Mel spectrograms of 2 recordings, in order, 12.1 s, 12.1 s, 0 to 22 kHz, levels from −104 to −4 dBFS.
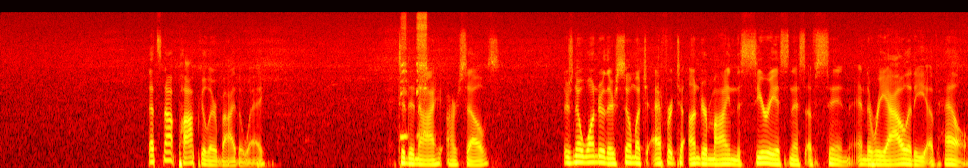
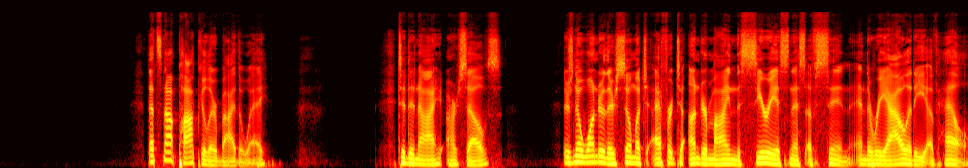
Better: second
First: hiss; noticeable; throughout; 15 dB below the speech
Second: none

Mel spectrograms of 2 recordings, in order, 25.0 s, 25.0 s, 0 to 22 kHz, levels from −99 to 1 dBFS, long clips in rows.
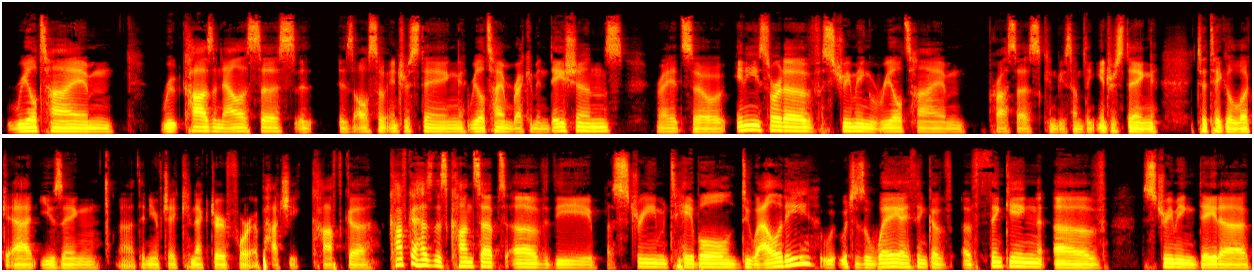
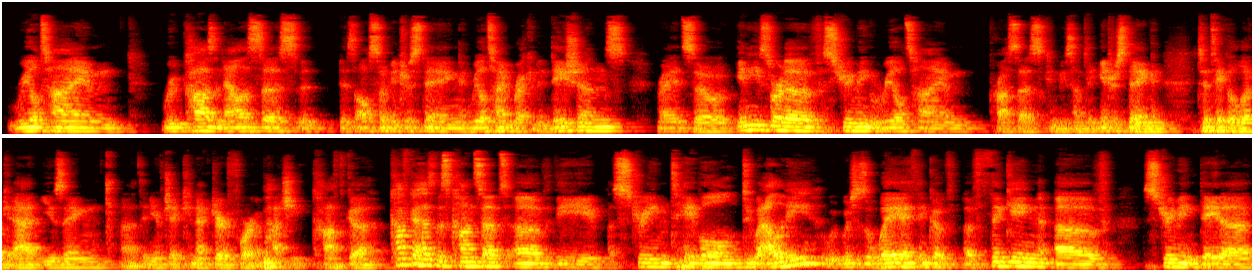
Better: first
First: none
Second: off-mic speech; far // room echo; slight; dies away in 0.3 s

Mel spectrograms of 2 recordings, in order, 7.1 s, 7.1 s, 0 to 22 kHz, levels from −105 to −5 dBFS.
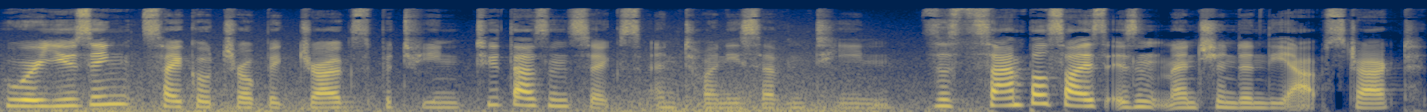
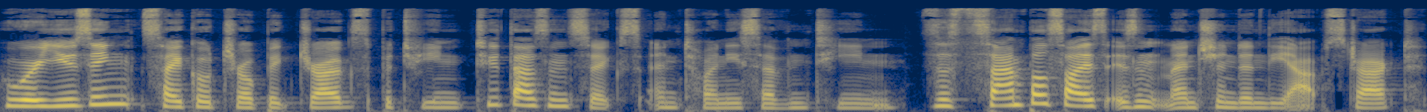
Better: second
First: wind noise on the microphone; occasional gusts; until 5 s; 20 dB below the speech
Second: none

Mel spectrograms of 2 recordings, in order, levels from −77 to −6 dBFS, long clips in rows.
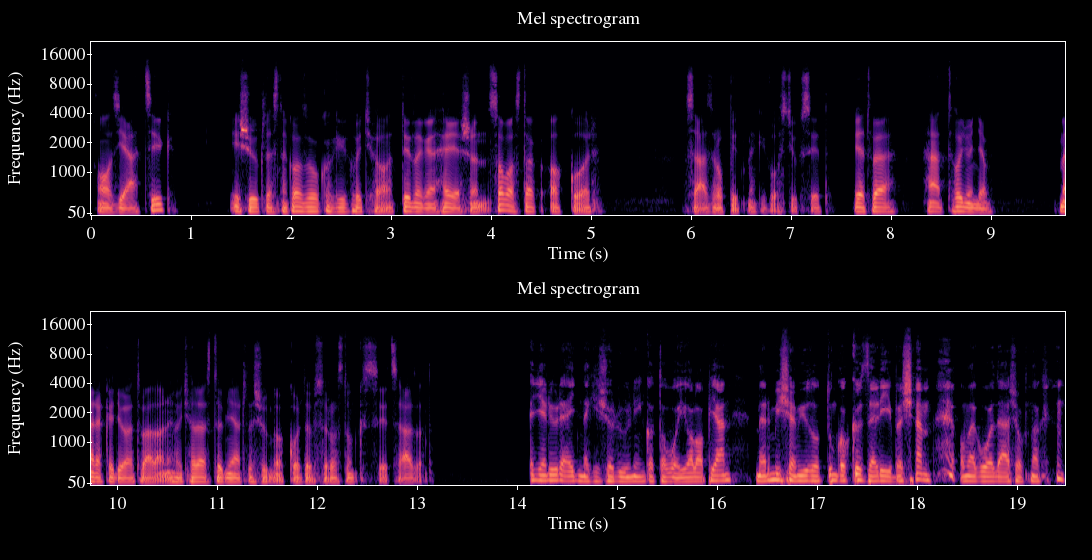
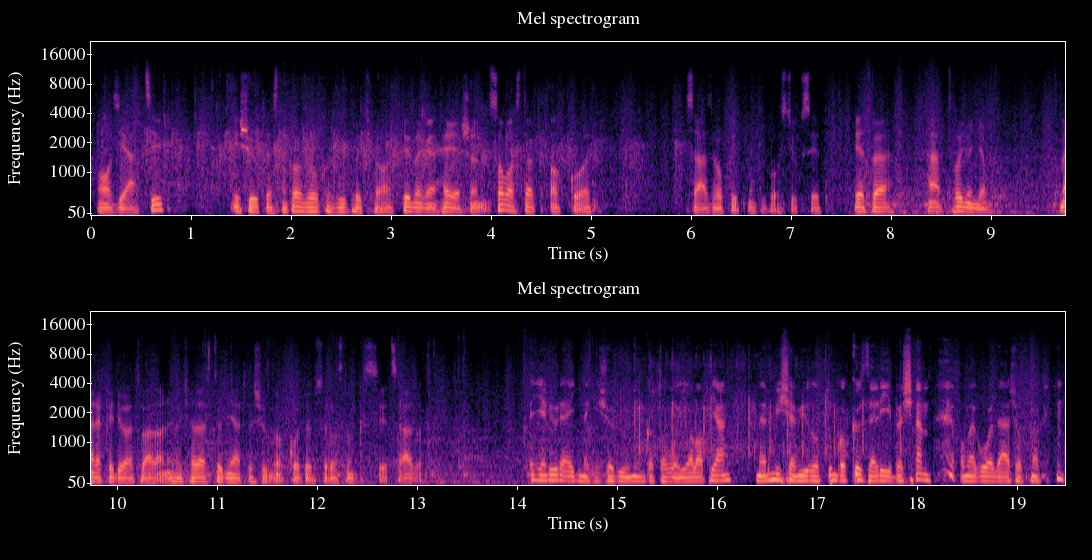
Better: first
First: none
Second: crowd noise; noticeable; throughout; 15 dB below the speech

